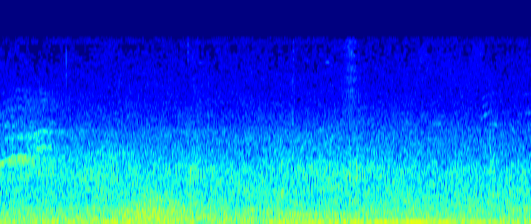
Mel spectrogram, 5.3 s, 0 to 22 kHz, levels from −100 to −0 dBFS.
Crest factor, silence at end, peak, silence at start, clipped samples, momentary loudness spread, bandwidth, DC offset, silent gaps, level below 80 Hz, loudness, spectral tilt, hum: 14 dB; 0 s; -30 dBFS; 0 s; under 0.1%; 4 LU; 11 kHz; under 0.1%; none; -48 dBFS; -46 LUFS; -8 dB/octave; none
